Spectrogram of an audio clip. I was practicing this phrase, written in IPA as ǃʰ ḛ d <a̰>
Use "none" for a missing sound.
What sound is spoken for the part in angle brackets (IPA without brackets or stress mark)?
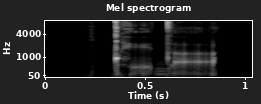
a̰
